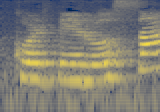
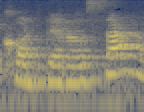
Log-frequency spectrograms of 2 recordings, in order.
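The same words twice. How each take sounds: First: Said in the usual way. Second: "Corte Rosa" with a rolled Spanish r and open vowels; Spanish accent. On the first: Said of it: "I think that's how you say it". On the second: Shown as a demonstration. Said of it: "Look at me trying to get my Spanish accent".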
